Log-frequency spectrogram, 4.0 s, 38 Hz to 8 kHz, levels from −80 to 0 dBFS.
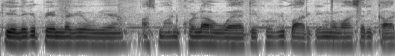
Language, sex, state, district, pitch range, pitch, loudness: Hindi, female, Madhya Pradesh, Katni, 115-125 Hz, 120 Hz, -16 LUFS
